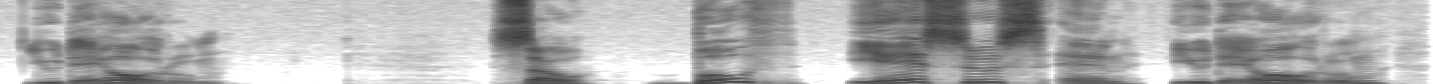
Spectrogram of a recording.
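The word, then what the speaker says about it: Iudaeorum: Here, the Latin letter I is being pronounced next to the letter U, which in Latin was pronounced similar to our English U. So, Iudeorum. Say it fast enough, and it becomes Judeorum.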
